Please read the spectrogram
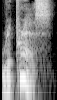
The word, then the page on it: repress: British English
